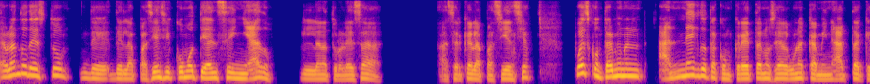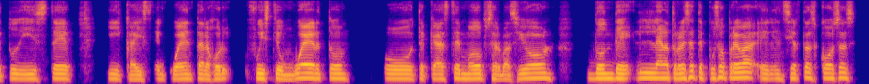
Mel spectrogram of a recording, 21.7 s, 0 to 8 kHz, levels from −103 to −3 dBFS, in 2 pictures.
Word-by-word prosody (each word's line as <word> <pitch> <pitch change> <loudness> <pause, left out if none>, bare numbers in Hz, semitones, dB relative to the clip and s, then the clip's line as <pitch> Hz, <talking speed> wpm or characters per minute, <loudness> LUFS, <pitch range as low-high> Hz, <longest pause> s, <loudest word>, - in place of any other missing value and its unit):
hablando 220 +9 +1
de 215 -4 +3
esto, 190 0 -3
de 135 -3 -4
de 125 +3 -4
la 125 -1 -4
paciencia 155 0 -1
y - - -13
cómo 160 +3 0
te 150 -3 +2
ha - - +5
enseñado 140 -2 +3 0.3
la 120 -2 -4
naturaleza 110 -1 -3 0.7
acerca 115 +2 -3
de - - +2
la 120 -2 -1
paciencia, 120 +8 0 0.5
¿puedes 260 +2 +5
contarme 185 -1 +4
una 200 0 +4
an 190 -2 +1 0.2
anécdota 190 0 +1
concreta? 125 +1 +1
No 135 - -2
sé, 130 +2 0
alguna 130 +2 -1
caminata 110 0 -1
que 110 - -6
tú 130 +2 -4
diste 120 +1 0 0.4
y 125 -3 -5
caíste 110 +1 -3
en 115 - -8
cuenta, 120 +2 -1
a 125 - 0
lo 115 - 0
mejor 120 +3 -2 0.2
fuiste 130 -1 0
a - - +3
un 110 -1 -3
huerto 135 -2 +4 0.4
o 125 -1 0
te 120 - -6
quedaste 120 +2 0
en 125 - -2
modo 125 +1 +3
observación, 130 +3 0 0.4
donde 130 0 +1
la 140 0 +1
naturaleza 135 +4 +1
te 145 -2 -2
puso 135 +5 -1
a - - -6
prueba 150 +1 +4
en 125 -1 -4
en 120 -2 -7
ciertas 135 +5 -1
cosas 140 +1 -1
130 Hz, 165 wpm, -22 LUFS, 120-145 Hz, 0.7 s, ha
